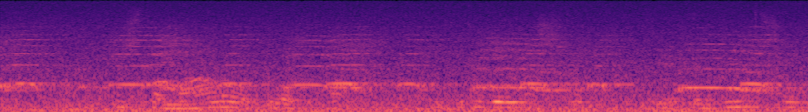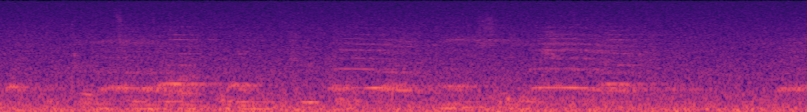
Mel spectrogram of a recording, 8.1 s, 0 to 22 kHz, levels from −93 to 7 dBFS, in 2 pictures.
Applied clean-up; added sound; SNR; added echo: none; Bird + Water; -4 dB; none.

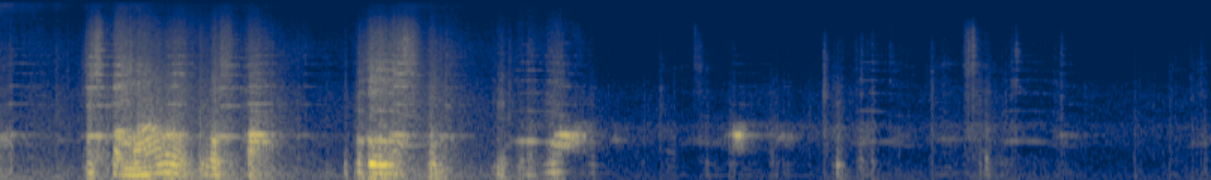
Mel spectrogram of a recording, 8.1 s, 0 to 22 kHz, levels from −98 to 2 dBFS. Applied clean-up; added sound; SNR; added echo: neural mask model RNNoise.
